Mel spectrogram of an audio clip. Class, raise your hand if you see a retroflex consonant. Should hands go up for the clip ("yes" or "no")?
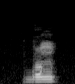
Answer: no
